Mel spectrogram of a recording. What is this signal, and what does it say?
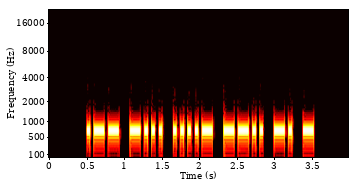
Morse code, heard as a keyed tone, about 25 wpm, 700 Hz. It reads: WB4ZNT
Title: USA Call Signs - 6 Characters - Repeated 2x - 25wpm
